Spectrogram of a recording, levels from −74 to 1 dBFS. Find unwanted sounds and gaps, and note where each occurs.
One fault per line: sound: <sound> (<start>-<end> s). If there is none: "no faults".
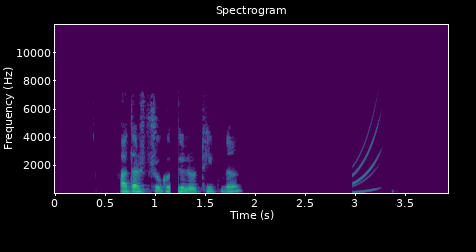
sound: dropout (1.1-1.2 s)
sound: chirp (3.0-3.3 s)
